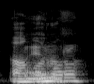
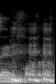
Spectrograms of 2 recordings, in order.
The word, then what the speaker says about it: All Morro: All Morro. All Morro. Okay. All Morro. All Morro. So if you need a it's tow, English, the letter all. All. I thought it was El Morro, but yes.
